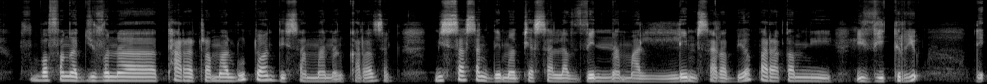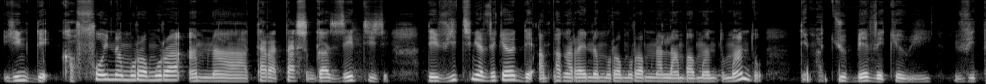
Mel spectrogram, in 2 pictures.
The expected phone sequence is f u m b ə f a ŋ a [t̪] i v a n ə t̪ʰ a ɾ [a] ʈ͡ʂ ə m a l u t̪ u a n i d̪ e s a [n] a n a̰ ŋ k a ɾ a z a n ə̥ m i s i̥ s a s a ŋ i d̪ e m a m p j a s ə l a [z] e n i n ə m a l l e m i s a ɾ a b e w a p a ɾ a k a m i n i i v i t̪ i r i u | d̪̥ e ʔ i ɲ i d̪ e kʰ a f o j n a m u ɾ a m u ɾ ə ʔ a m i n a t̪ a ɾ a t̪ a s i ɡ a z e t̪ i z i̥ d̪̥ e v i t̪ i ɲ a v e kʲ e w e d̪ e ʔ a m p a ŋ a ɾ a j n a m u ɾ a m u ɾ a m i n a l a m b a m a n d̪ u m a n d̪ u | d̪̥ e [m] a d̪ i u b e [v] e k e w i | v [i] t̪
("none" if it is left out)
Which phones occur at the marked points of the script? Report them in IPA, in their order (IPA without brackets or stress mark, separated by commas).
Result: d̪, a, m, v, m, v, i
